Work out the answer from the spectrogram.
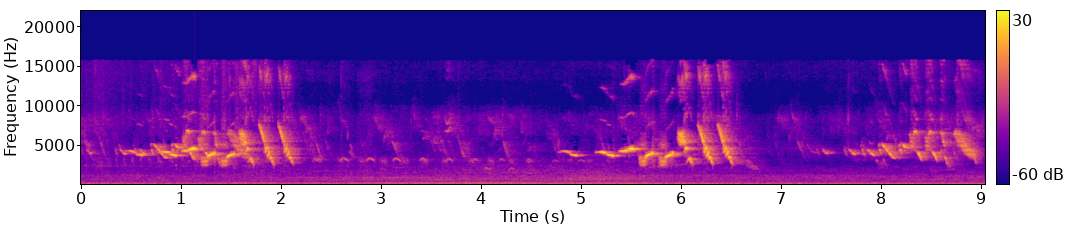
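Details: Competing double-collared seedeaters, caged birds against a free male: three separate song phrases, each opening with whistled notes and breaking into rapid, buzzy, descending trills, with pauses of a few seconds between them.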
